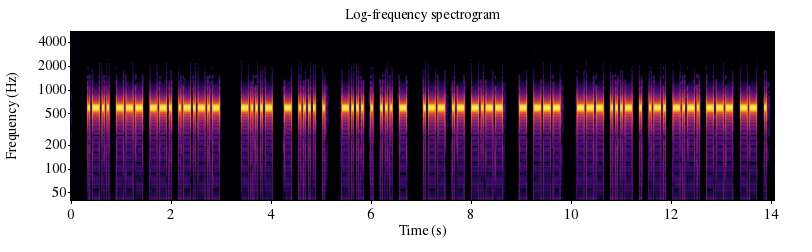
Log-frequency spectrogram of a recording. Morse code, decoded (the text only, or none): LOG. <BT> THE BEST WAY TO OVERCOME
